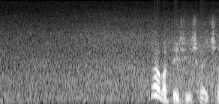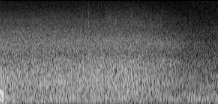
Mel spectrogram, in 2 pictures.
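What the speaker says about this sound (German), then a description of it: "wie man sehen kann, haben wir es heute auch wieder extrem windig." Strong wind gusting across a mountainside roars as a steady, broad rush through the whole stretch, with a brief burst of speech partway through.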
